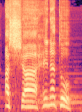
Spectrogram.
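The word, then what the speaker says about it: الشاحنة: chair शाहिनातन a truck a शाहिनातु the truck यहां भी आप मार्क कर लीजिए कि सीन के साथ और शन के साथ लाम साइलेंट अहनतु देखिए उसका एक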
